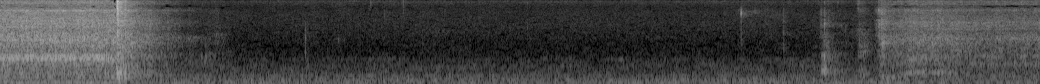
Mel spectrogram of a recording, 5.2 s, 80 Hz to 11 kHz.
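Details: Elna 9000 sewing machine after servicing, lubrication and reseating the foot-control plug: quiet, even motor whir with light steady ticking about four times a second, no knocks or grinding; runs smoothly.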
